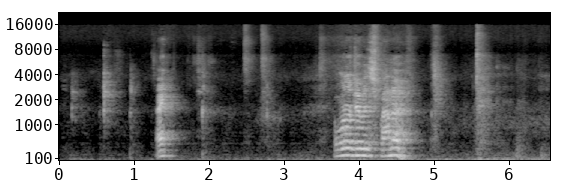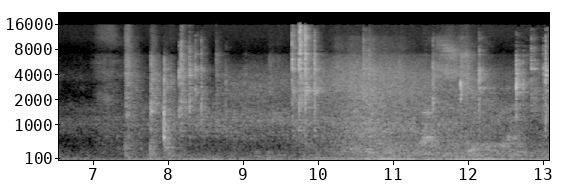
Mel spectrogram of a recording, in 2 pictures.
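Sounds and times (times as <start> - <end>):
spanner and fittings clicking: 7.9 - 9.0, 9.6 - 10.8, 11.5 - 13.0.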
